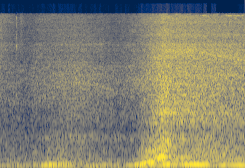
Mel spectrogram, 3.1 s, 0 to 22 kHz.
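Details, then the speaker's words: Chevy 5.3 V8 after full AFM delete and cam bearing job, first run with no belt or accessories: steady low idle then clean, quick rise in pitch with throttle, no knocks, good oil pressure, slight burn-off smoke; normal revving. "H sounds pretty good to me considering there's no belt no accessories nothing turning sweet"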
